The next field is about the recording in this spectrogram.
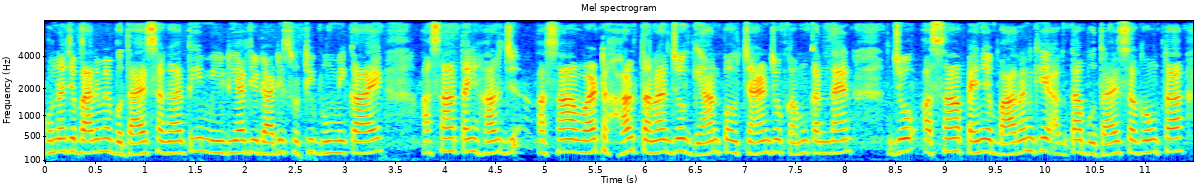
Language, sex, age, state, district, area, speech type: Sindhi, female, 30-45, Uttar Pradesh, Lucknow, urban, spontaneous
